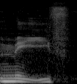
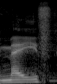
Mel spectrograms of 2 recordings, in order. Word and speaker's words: MaEVe: yeah and any questions we called it me as a nod to Steve essentially it was something that rhymed with Steve although it turns out that my Irish pronunciation was wrong and it's actually ma but um the intent was that it was there to rhyme with Steve cool didn't know that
